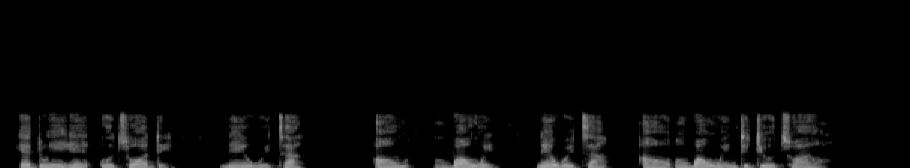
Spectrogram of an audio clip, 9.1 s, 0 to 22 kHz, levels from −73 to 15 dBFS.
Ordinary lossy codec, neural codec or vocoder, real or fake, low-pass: none; codec, 16 kHz, 4.8 kbps, FACodec; fake; 7.2 kHz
